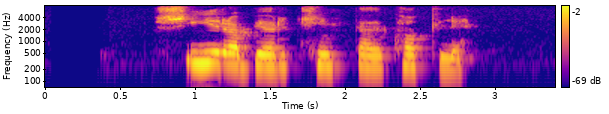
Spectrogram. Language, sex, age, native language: Icelandic, female, 9, Icelandic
